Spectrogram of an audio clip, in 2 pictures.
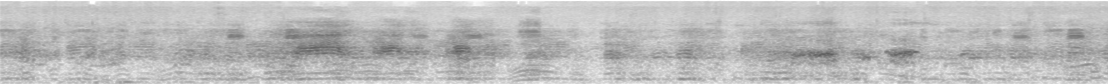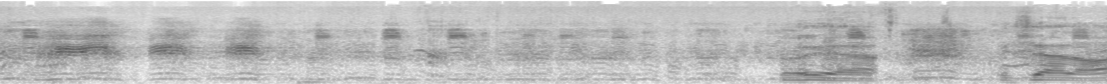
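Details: A flock of free-range ducks rushing out on a Sunday morning, giving continuous overlapping quacks and honking calls. A brief, sharper, higher call stands out near the end.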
